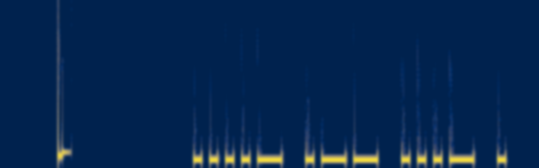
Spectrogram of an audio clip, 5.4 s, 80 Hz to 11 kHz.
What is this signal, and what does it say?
Morse code, heard as a keyed tone, about 15 wpm, 700 Hz. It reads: 4WVE
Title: Four Challenging Letter-Number Combinations 15wpm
